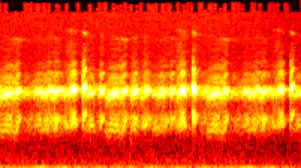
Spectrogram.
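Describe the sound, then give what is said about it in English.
Toads escaping across a classroom croak in a continuous, rapid trill, a high buzzing pulse that warbles steadily with no pauses and no voices. “Escaping toads leap about the classroom.”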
